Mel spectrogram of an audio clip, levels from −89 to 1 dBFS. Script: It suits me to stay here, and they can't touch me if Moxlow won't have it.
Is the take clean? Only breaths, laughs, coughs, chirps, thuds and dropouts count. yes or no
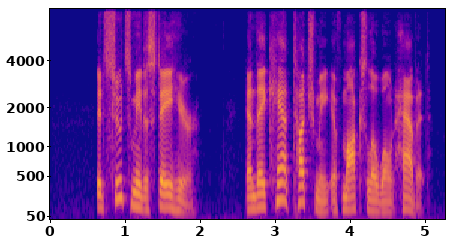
yes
